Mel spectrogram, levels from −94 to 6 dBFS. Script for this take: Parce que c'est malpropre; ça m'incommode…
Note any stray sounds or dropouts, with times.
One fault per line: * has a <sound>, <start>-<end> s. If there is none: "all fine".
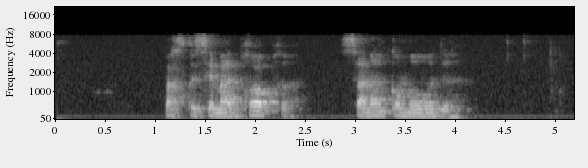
all fine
